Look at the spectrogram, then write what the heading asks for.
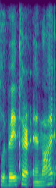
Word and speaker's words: levator ani: I can never say it properly from the first time, but so it's levator ani.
